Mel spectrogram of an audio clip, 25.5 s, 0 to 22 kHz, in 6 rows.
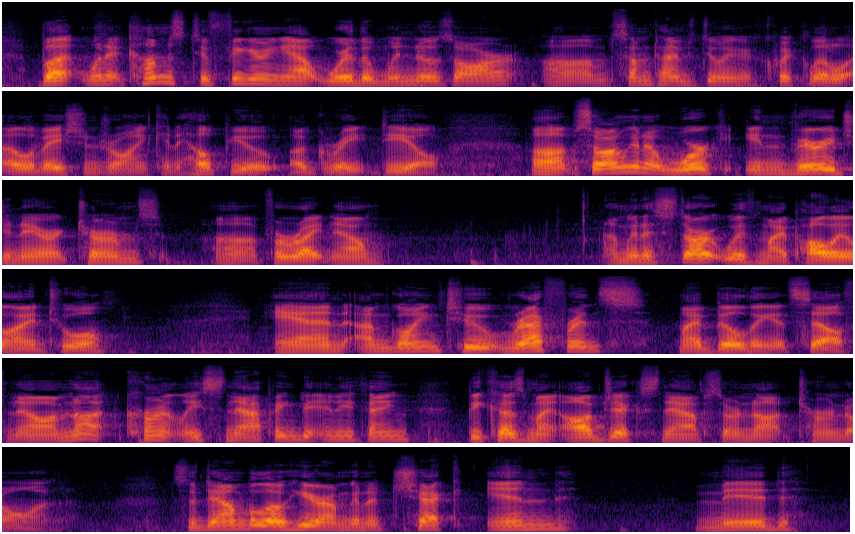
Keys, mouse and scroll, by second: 0.3-4.1 scroll, 12.9 click, 18.1-19.7 scroll, 23.8 click, 25.3 click.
